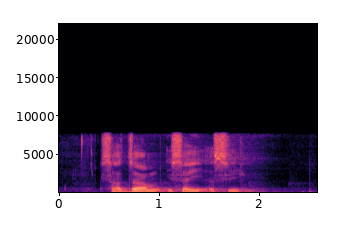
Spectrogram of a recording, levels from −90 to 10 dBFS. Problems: low volume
